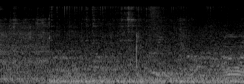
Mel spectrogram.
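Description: Shopping cart rolling along a store floor under a steady background hum of the store, with faint, indistinct voices near the end.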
